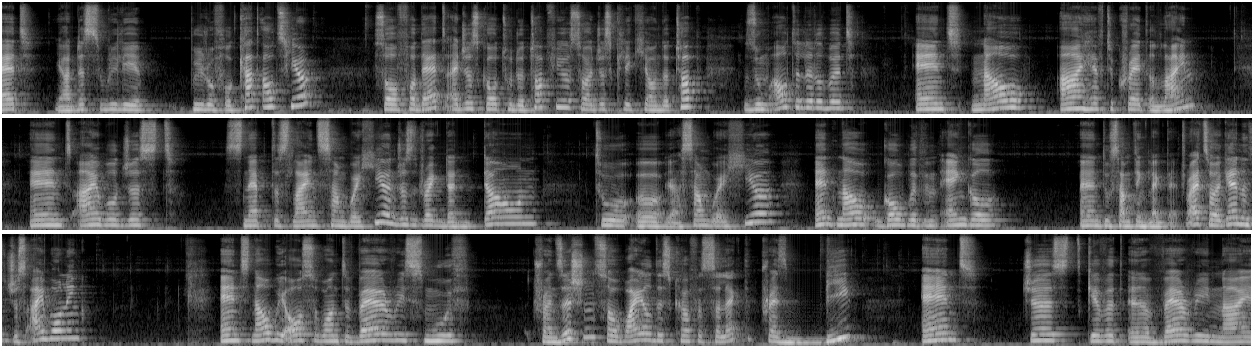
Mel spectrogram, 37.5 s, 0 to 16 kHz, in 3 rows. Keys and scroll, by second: 3.4 super+m, 33.2 b.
